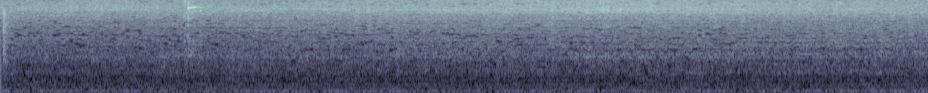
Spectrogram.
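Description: A steady, bright sizzle of oyster mushrooms frying with onions and peppers in a hot pan continues throughout, with a faint clink near the start.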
